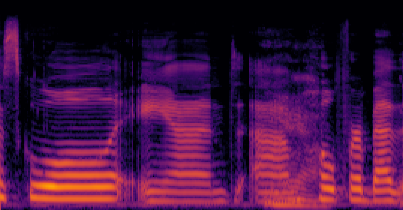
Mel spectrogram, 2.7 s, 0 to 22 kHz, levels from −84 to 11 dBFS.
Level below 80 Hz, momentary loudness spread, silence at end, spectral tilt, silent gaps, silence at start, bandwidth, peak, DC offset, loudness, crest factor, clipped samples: -68 dBFS; 13 LU; 0 s; -5 dB/octave; none; 0 s; 14.5 kHz; -6 dBFS; under 0.1%; -21 LUFS; 16 dB; under 0.1%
